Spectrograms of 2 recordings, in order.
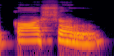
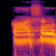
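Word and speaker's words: caution: पढ़ेंगे यहां पर देखिए यू साइलेंट रहेगा और टी आई ओ को हम श पढ़ेंगे ऐसे और एन का उच्चारण न करेंगे काशन काशन पढ़ते हैं इसको काशन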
